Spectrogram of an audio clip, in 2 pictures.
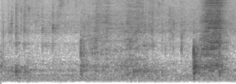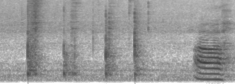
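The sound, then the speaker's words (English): Onions dropped into hot oil while cooking fried rice, giving a faint sizzle broken by several sharp scraping, rasping bursts that grow more frequent toward the end. “All right, my oil has heated up already. Can you believe it? Here I go. I'm dropping in onions.”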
